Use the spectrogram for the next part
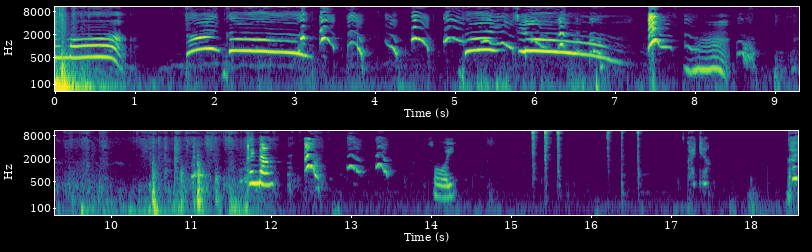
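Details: A two-month-old Toy Poodle puppy gives a run of high, arching whines, with human voices and music in the background.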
